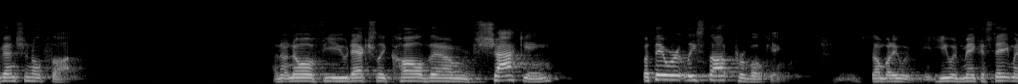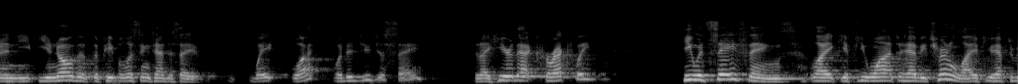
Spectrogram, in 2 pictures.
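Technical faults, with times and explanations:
Throughout: noise suppressor applied to music or sounds. A speech-tuned suppressor keeps treating held, steady parts as noise, so the level wobbles by a few dB.
0.82–2.12, 5.57–5.97, 7.99–8.37, 12.18–12.73, 12.92–13.13, 13.38–13.55, 14.41–14.75 and 16.21–16.64 s: sound cut by the noise suppressor. Sustained stretches sink by about 17 to 19 dB at worst while sudden onsets mostly get through.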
